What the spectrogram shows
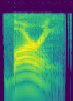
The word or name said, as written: barring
